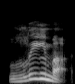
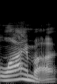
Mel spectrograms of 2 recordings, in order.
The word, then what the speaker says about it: Lima: In Ohio, there's a city called Lima. It's not Lima. It's spelled like Yes. lima bean, but it's Lima.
